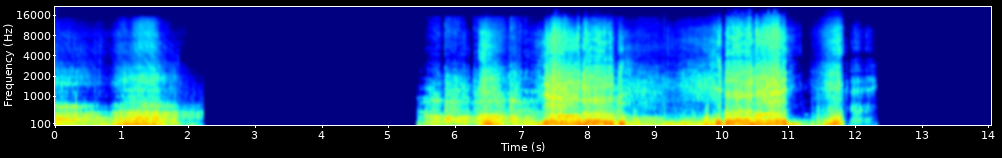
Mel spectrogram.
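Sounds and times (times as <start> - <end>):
big cat roaring: 5.5 - 12.3.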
